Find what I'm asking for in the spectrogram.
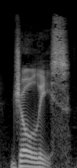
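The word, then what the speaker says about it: Jhoulys: So Royce told me, and not that he is the arbiter of how Venezuelan major leaguers pronounce their names, but Royce said he saw interviews where Mr. Chacín himself said Jolys. Now, what I can't figure out, Rami, is if this is a situation where he's like, well, most of these Americans that cover the game aren't saying this right anyway, so I'll just cave, and it'll be like a two-syllable word.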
